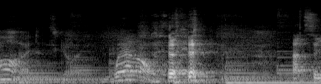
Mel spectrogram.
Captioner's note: laughter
